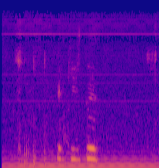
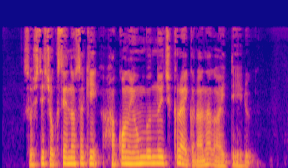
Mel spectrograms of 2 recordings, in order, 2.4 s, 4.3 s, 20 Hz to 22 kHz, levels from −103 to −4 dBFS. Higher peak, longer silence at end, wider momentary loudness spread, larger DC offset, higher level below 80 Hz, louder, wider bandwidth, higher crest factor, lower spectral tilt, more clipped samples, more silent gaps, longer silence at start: second, -28 dBFS vs -6 dBFS; second, 0 s vs 0.55 s; about the same, 12 LU vs 11 LU; neither; second, -54 dBFS vs -44 dBFS; second, -47 LUFS vs -23 LUFS; first, 16.5 kHz vs 11.5 kHz; about the same, 18 dB vs 18 dB; about the same, -6 dB/octave vs -5 dB/octave; neither; neither; second, 0.05 s vs 0.35 s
